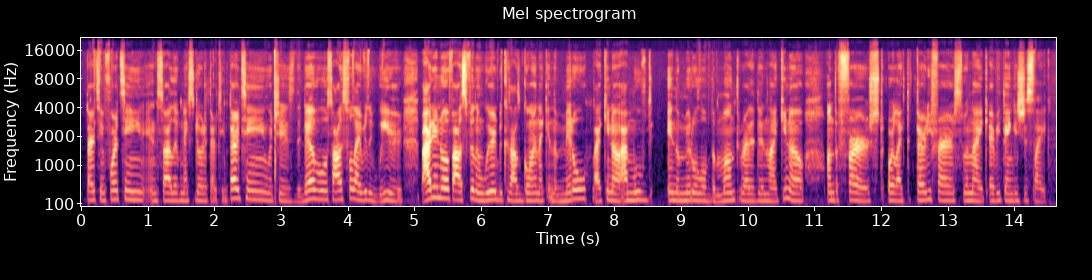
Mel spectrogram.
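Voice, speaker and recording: Bright, forceful young vlogger rambling. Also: mid-range voice. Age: 20s. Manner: rambling, heavy use of "like" fillers; blunt and profane. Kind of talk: casual storytime rant. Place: friend's house.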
